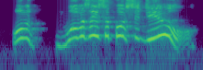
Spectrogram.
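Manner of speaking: pleading, very high inflection. Retelling own reaction when the scene partner walked out: retelling own pleading line, higher inflection. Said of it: "my inflection got higher because I'm pleading".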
